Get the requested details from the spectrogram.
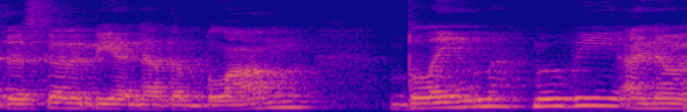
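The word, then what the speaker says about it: BLAME!: they already said there's going to be another Blame movie. I know it's pronounced Blom for some reason.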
